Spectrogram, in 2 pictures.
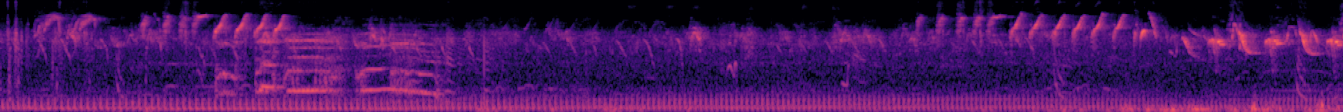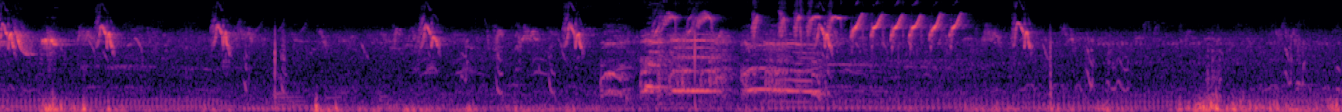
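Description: Gray francolins calling: several bouts of fast, high, repeated chirps, and two longer, lower wavering calls, one a couple of seconds in and one past the middle. Low knocks come near the end.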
